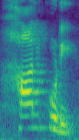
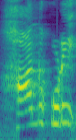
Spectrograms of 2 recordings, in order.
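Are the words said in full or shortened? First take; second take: shortened; full. First: A vowel is dropped, making it shorter. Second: Every vowel is pronounced in full. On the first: This is how it sounds in conversation. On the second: This is the careful full form.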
